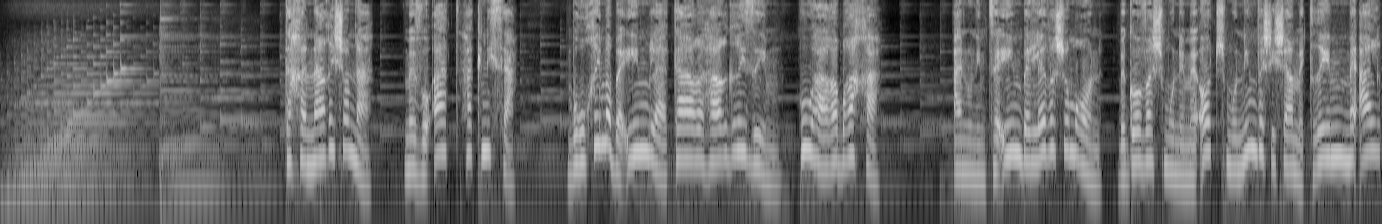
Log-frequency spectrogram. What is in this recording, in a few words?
hebrew mix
